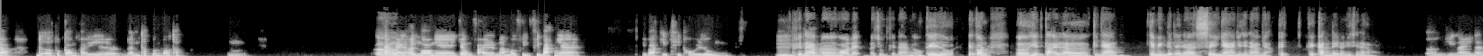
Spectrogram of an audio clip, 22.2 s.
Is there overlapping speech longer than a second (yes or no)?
no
